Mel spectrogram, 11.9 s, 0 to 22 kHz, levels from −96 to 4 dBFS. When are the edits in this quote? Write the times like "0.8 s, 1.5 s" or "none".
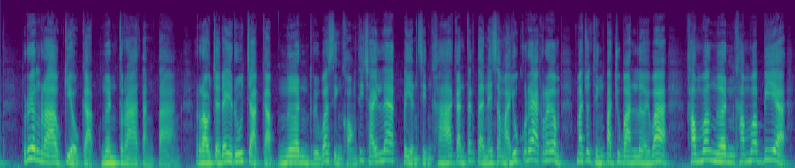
7.6 s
